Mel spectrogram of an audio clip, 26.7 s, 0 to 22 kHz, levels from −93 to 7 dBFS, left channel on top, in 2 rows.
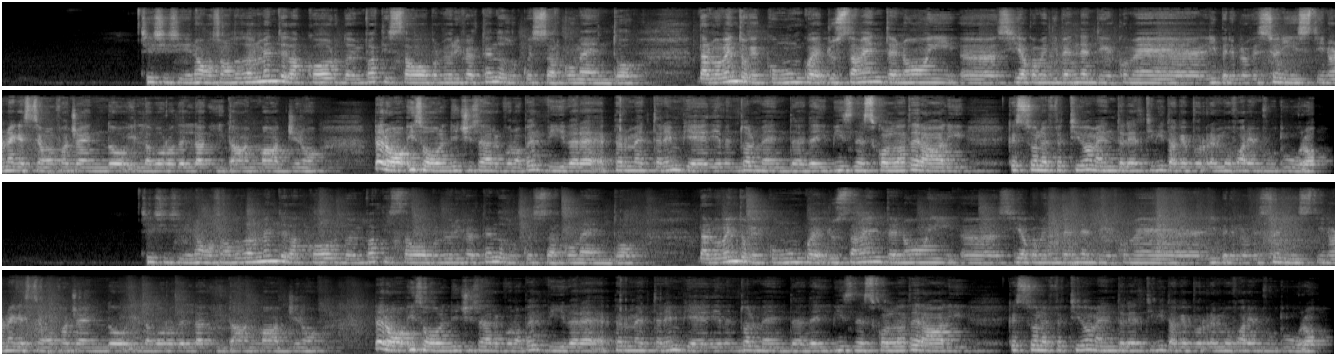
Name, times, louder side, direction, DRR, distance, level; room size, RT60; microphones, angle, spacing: voice 1, 1.4-26.5, left 4 dB, 80° left, 1.5 m, -26 dB
sound 1, 1.4-17.5, right 4 dB, 25° right, 1.0 m, -47 dB
22.0 x 18.5 x 2.7 m
head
